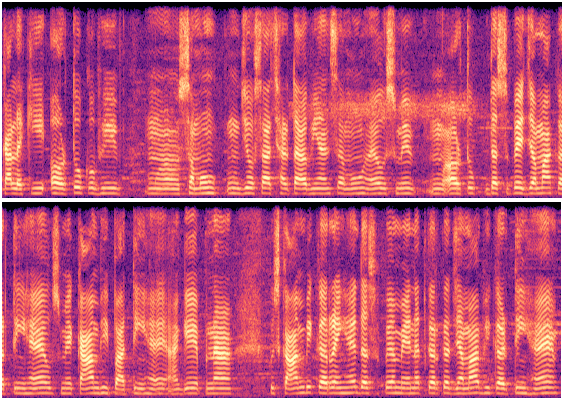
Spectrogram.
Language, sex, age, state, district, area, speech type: Hindi, female, 45-60, Uttar Pradesh, Mirzapur, rural, spontaneous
